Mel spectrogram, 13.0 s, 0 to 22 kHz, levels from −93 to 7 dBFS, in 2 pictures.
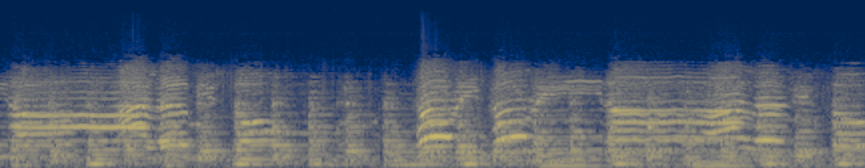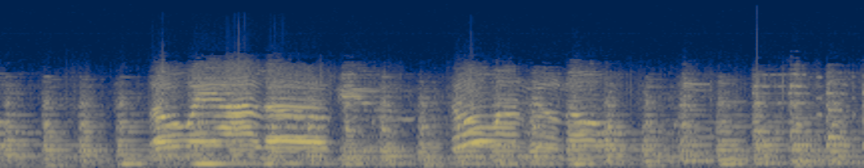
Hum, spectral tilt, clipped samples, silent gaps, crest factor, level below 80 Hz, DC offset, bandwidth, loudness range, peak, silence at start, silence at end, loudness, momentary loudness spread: none; -7.5 dB/octave; under 0.1%; none; 16 dB; -46 dBFS; under 0.1%; 6 kHz; 4 LU; -8 dBFS; 0 s; 0 s; -23 LUFS; 12 LU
